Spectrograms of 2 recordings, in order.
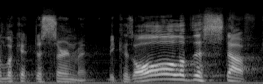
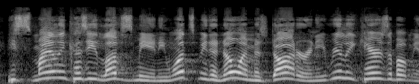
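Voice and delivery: high, loud rush of joy; manic excitement; 8 semitones higher, 9 dB louder than usual. Retold or imitated. Woman telling why God is smiling, manic excitement. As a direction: imitate her pouring out the answer. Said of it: "she was manic".

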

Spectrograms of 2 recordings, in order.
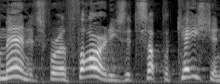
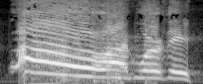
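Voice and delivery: shouted comeback, laughing; 3 semitones higher, 13 dB louder, much slower than usual. Acted.

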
